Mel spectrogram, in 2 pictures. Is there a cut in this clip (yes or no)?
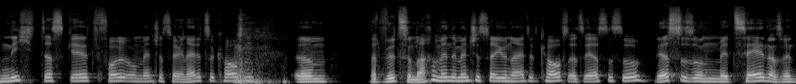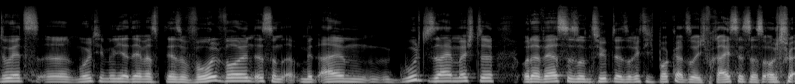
yes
